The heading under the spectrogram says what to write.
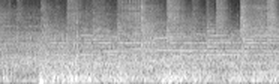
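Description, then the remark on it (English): A thunderstorm rumbles steadily, with a dense wash of rain and wind noise and deep low thunder rolling throughout, one slightly sharper swell early on. No voices. “The music is turned up in an effort to drown out the storm.”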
